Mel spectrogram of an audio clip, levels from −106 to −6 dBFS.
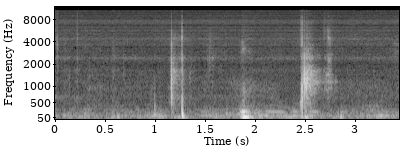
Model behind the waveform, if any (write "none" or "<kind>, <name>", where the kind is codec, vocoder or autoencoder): codec, SNAC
